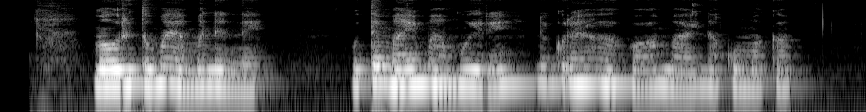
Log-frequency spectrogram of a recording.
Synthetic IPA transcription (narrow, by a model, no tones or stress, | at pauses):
maoɾitomajamanɛnɛ | utɛmaemamweɾenekuɾɛhaɣakwaɣamainakomaka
